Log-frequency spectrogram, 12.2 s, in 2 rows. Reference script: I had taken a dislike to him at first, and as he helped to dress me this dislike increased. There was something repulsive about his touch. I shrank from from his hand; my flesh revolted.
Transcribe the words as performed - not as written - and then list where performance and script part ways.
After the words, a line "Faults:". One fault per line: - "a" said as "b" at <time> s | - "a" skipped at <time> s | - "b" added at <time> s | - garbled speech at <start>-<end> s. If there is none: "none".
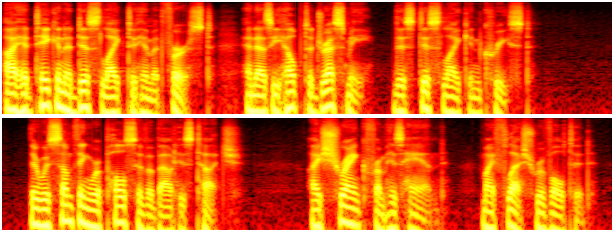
I had taken a dislike to him at first, and as he helped to dress me this dislike increased. There was something repulsive about his touch. I shrank from his hand; my flesh revolted.
Faults:
- "from" skipped at 9.9 s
